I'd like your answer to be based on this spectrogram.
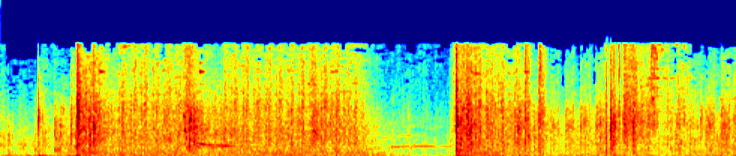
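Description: Rapid bursts of explosions and gunfire from a cluster strike in the video game Call of Duty: Warzone, a dense, continuous crackling barrage with a sharp louder blast near the middle.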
